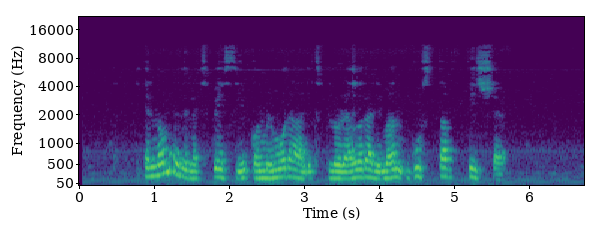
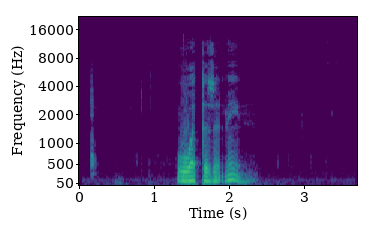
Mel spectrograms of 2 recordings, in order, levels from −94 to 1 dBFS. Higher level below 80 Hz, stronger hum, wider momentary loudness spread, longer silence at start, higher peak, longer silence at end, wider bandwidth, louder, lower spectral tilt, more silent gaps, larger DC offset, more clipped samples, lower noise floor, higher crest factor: about the same, -58 dBFS vs -58 dBFS; neither; about the same, 8 LU vs 10 LU; first, 0.85 s vs 0.15 s; first, -10 dBFS vs -16 dBFS; second, 1.05 s vs 1.45 s; second, 10 kHz vs 12 kHz; first, -24 LUFS vs -32 LUFS; about the same, -8.5 dB/octave vs -8 dB/octave; neither; neither; neither; second, -58 dBFS vs -80 dBFS; about the same, 16 dB vs 20 dB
